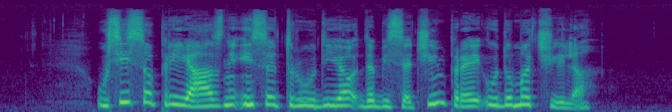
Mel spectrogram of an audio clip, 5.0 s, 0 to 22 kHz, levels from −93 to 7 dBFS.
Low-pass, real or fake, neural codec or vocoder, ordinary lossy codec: 19.8 kHz; fake; vocoder, 44.1 kHz, 128 mel bands every 256 samples, BigVGAN v2; MP3, 96 kbps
